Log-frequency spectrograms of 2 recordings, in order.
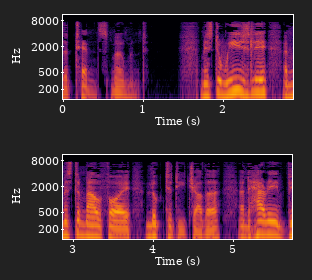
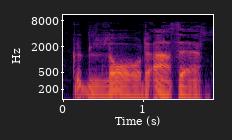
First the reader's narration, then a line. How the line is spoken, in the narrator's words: said softly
